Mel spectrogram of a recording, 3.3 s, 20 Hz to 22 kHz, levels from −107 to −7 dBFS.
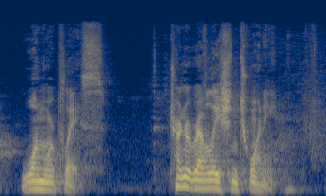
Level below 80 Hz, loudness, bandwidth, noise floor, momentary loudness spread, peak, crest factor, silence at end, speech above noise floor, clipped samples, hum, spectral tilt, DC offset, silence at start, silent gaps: -80 dBFS; -36 LUFS; 14.5 kHz; -70 dBFS; 16 LU; -18 dBFS; 20 dB; 0.35 s; 34 dB; under 0.1%; none; -5 dB/octave; under 0.1%; 0 s; none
